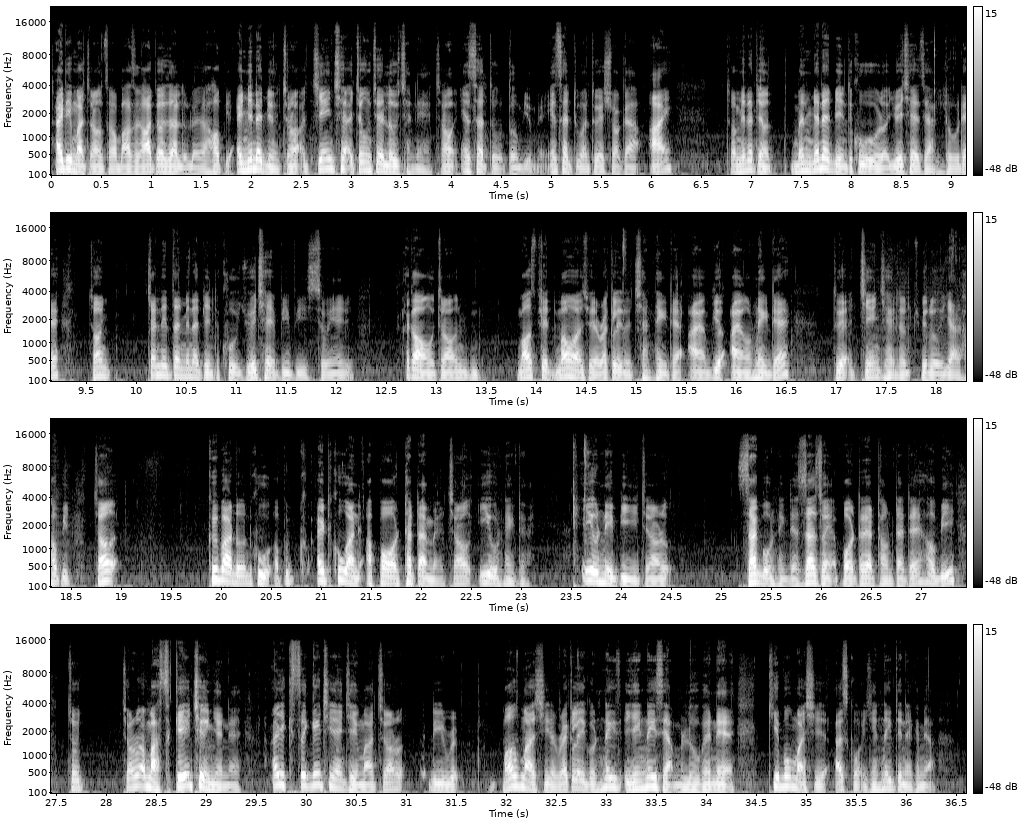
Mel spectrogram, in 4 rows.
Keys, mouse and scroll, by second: 3.5 shift+middle click, 4.8 middle click, 11.8-12.3 scroll down 1, 12.3 middle click, 22.0 middle click.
